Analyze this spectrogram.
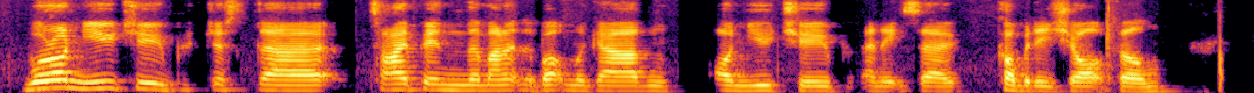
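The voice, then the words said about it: Lovely, soothing accent. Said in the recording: “He's got such a lovely accent, hasn't he? ... It's so soothing.”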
